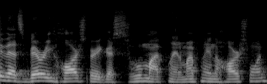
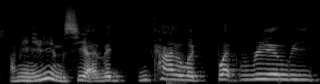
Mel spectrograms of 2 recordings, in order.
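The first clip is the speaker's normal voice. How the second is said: huffy flustered denial; 6 semitones higher than usual. Pretend. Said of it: "pretend to be a tsundere".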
